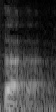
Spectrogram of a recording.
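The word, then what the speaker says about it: ث: nun mati ketemu dengan tsa dan perhatikan tsa di sini juga harus benar bacanya makhrajnya lidahnya sedikit di tampakkan di antara dua gigi ya gigi atas dan Gigi bawah Mi taa tsa tsa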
